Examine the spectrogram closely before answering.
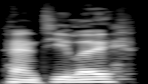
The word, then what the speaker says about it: Pantile: name is pantile it's spelled pantile but it's pronounced pantle I live in Edmonton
